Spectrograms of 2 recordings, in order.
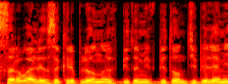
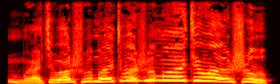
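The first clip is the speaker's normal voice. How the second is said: much higher, rising into a drawn-out wail; howling curse; 3 dB louder, slower than usual. A narrator's reading. Man hearing his name on the wanted list, howling. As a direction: howl each repeat higher, stretch the last. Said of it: "взвыл Игорь".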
